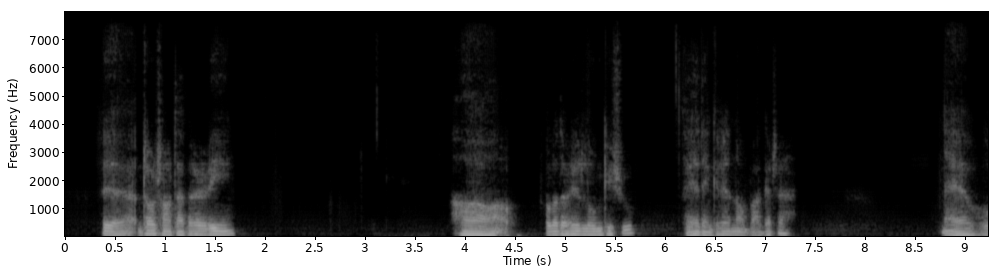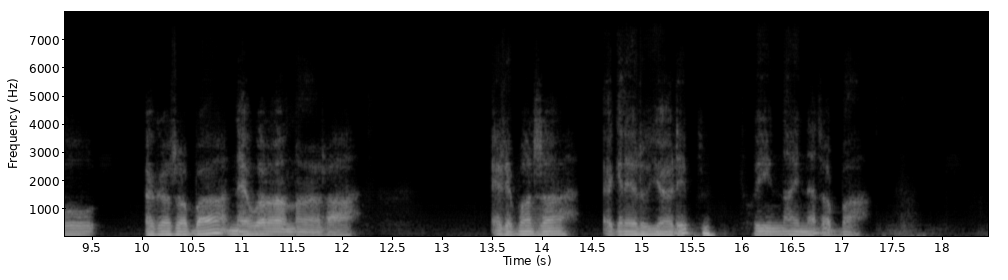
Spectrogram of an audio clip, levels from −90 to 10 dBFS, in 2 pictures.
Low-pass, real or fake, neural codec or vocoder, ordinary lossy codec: none; fake; codec, 16 kHz, 0.5 kbps, X-Codec, WavLM features, trained on Multilingual LibriSpeech; none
